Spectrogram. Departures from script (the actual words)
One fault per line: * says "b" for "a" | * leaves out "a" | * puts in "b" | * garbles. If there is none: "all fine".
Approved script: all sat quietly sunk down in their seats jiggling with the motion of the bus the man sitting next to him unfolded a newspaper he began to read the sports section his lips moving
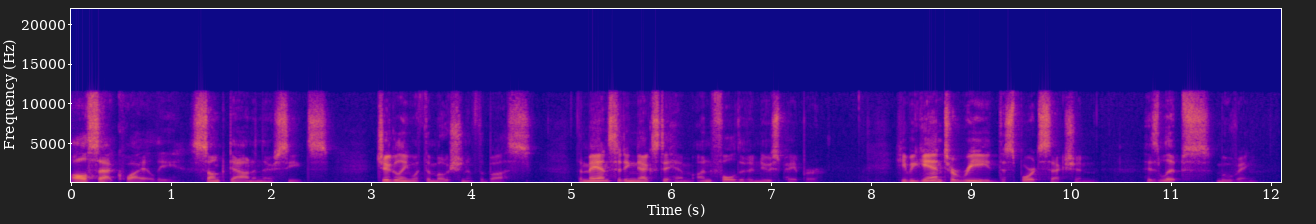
all fine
